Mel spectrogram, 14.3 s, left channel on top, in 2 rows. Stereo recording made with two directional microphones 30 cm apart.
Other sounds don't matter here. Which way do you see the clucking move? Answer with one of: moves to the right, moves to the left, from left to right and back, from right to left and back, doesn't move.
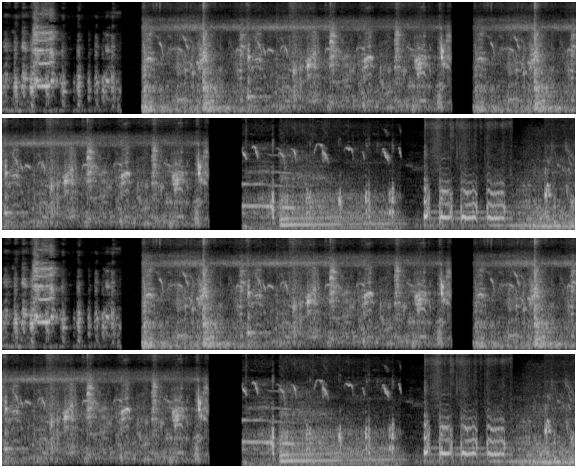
doesn't move.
